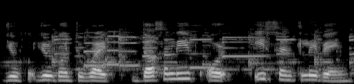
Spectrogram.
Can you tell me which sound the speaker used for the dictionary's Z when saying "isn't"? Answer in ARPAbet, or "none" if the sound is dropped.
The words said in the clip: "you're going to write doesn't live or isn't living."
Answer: S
